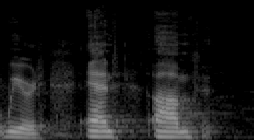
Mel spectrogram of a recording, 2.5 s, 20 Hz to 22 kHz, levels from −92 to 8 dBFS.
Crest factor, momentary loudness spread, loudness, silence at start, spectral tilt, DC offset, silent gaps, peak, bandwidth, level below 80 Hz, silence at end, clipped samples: 20 dB; 16 LU; -37 LUFS; 0 s; -7 dB/octave; under 0.1%; none; -18 dBFS; 16.5 kHz; -82 dBFS; 0.45 s; under 0.1%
